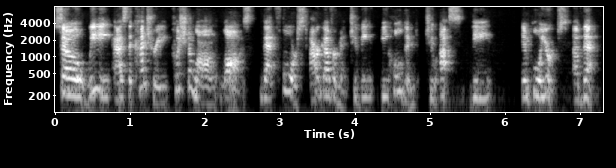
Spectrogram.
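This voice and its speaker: A woman's voice: mid-range voice, expressive, moderate pace, fairly bright tone, far from the mic, low-quality recording. A woman from the United States hosting opinionated livestream commentary, speaking emphatically and repeating her points for stress. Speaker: online commentary show host.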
